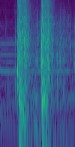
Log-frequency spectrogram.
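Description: Two sharp, booming reports from Civil War rifles fired by reenactors, about a third of a second apart, each loud and close with a quick decaying tail.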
